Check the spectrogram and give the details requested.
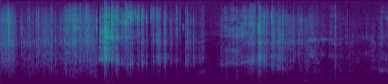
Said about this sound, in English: Crunch, crunch, crunch, crunch, crackle, crunch. Someone or something turned the knob. Out came Mr. Muntz, crunching a mouthful of potato chips.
